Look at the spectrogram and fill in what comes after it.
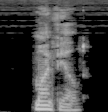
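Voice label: "minefield", Australian English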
